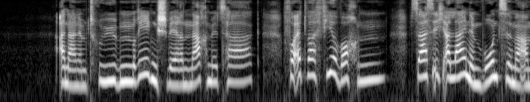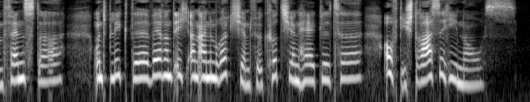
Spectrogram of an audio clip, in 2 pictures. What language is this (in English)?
German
